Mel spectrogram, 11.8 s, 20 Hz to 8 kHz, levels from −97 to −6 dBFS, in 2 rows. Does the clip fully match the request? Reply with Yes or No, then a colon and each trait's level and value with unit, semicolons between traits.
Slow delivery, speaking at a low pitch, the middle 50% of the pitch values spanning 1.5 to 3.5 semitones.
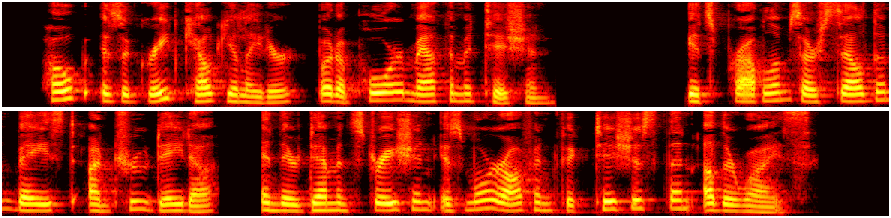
No: slow, 130 wpm; high, 190 Hz; average, 3.1 semitones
